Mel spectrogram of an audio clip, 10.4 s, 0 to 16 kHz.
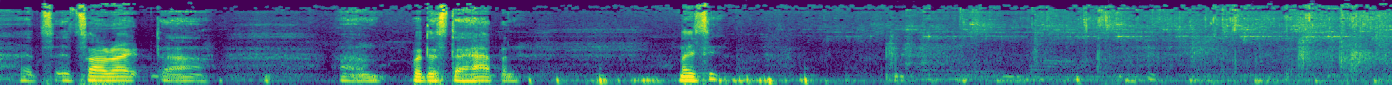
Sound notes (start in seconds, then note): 5.8 beads clinking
